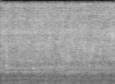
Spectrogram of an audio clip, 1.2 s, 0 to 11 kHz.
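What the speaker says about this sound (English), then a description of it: "I'm going to start off by just basically rinsing" Shower water runs hard and steady while parts of a Bissell 6585 cleaner are rinsed under it, a dense continuous hiss close by.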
